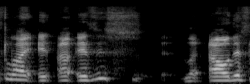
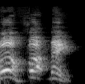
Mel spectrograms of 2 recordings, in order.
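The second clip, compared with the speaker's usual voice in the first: shocked; 8 semitones higher, 11 dB louder than usual. Retold or imitated. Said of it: "and then you see her, like".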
